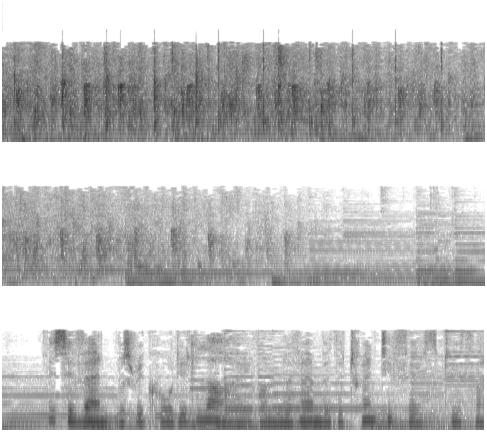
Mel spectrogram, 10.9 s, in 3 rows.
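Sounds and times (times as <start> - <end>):
audience applause: 0.0 - 6.2
speech: 7.7 - 10.8.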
